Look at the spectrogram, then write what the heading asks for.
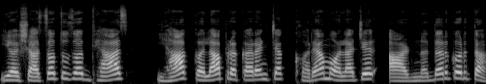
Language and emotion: Goan Konkani, disgusted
